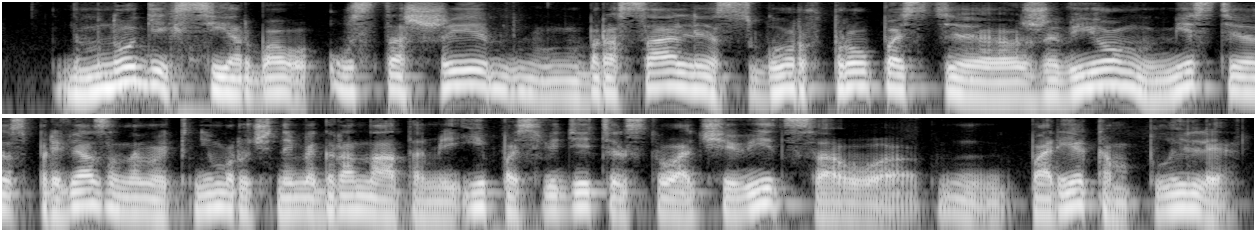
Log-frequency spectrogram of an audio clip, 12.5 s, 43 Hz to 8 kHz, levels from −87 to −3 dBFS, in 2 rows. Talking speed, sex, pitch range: 110 wpm, male, 100-135 Hz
